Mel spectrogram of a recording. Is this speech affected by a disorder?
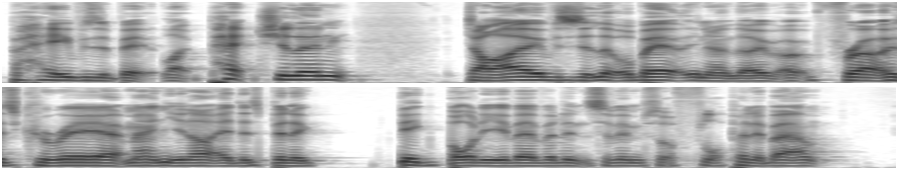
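No.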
